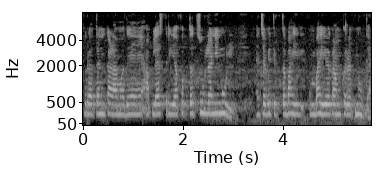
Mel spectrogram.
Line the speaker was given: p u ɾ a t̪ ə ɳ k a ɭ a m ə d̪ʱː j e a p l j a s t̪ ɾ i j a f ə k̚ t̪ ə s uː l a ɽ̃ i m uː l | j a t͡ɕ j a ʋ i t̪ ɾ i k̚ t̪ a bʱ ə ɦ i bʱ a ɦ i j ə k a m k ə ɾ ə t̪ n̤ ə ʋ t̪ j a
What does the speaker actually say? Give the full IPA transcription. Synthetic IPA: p u ɾ a t̪ ə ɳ k a ɭ a m ə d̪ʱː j e a p l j a s t̪ ɾ i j a f ə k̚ t̪ ə t͡s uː l a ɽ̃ i m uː l | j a t͡ɕ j a ʋ i t̪ ɾ i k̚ t̪ ə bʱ a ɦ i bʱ a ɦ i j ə k a m k ə ɾ ə t̪ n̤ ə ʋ t̪ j a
